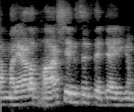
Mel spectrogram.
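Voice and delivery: normal talking voice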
